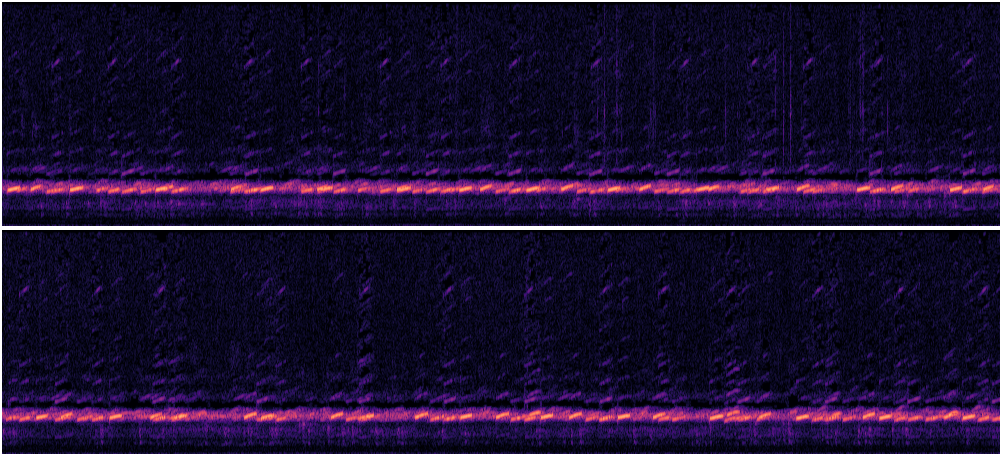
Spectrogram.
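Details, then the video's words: At dusk in spring in Ontario, Canada, countless frogs call at once, producing a piercing, steady high ringing laced with rapid peeping notes and a soft, lower murmur of croaks. "Frog Sounds At Dusk"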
